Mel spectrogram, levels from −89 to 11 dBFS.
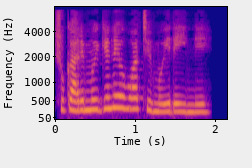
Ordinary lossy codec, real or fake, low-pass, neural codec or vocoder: MP3, 32 kbps; fake; 7.2 kHz; codec, 16 kHz, 0.3 kbps, FocalCodec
